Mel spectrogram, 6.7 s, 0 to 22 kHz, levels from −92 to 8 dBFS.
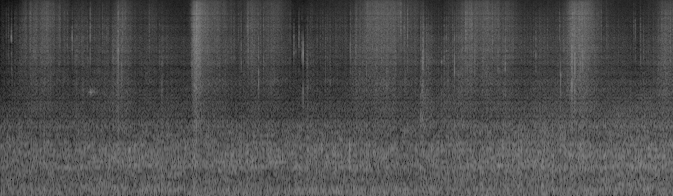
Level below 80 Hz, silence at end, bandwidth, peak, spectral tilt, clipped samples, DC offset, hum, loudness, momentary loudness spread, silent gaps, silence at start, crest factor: -54 dBFS; 0 s; over 20 kHz; -6 dBFS; -2 dB/octave; under 0.1%; under 0.1%; none; -35 LUFS; 9 LU; none; 0 s; 30 dB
